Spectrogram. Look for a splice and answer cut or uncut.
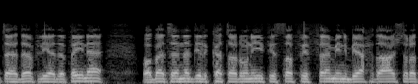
uncut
